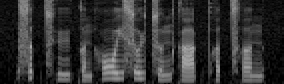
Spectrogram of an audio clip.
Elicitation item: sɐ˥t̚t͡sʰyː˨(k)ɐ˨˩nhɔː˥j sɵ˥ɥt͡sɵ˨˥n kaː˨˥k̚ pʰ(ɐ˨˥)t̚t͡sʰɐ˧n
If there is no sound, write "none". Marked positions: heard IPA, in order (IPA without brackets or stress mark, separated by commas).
k, ɐ˧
